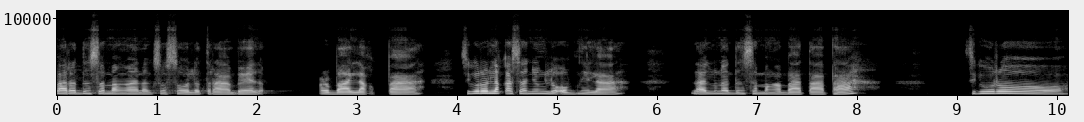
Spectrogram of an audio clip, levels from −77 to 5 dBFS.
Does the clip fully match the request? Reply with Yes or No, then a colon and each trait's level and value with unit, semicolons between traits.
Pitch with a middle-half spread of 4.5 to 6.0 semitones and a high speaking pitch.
No: average, 3.2 semitones; high, 200 Hz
